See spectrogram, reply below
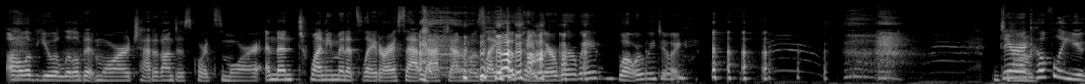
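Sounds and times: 
speech: 0.1 - 7.5, 10.0 - 10.8
laughter: 4.2 - 6.0, 7.2 - 7.8
cat meowing: 7.7 - 8.3, 9.2 - 10.3.

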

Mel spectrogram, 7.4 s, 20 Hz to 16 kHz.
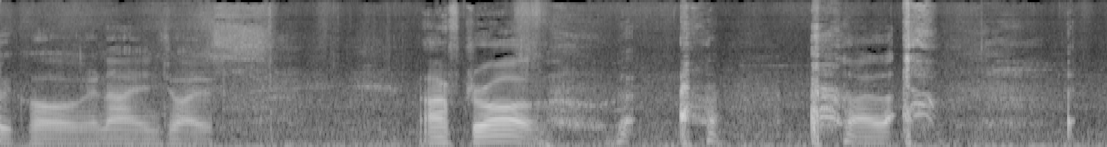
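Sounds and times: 
speech: 0.0 - 1.7, 2.8 - 6.3
person with a lingering cold coughing: 4.5 - 4.8, 5.4 - 6.3.

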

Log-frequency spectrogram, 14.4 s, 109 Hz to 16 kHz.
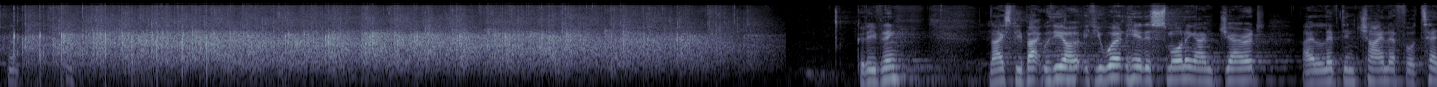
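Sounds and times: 
audience applause of many hands clapping: 0.0 - 7.9
speech: 0.1 - 0.9, 8.6 - 9.2, 9.9 - 14.3.

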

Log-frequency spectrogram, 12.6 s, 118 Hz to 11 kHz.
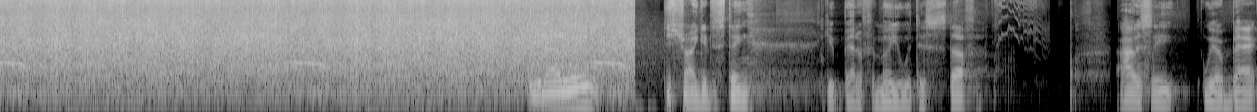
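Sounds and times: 
crowd applause sound effect from a sound pad: 0.0 - 6.4
speech: 6.8 - 10.0, 11.2 - 12.5.

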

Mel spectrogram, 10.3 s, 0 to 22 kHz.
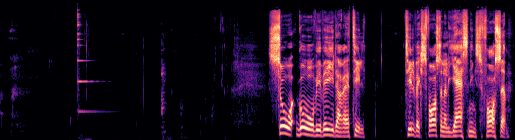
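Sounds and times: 
glasses clinking in a cider toast: 1.4 - 3.8
quiet sipping and mouth noises: 3.3 - 4.8, 7.3 - 8.2
speech: 5.5 - 7.4, 8.1 - 10.2.

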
